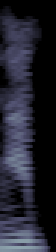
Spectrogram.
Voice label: "ngip1", taiwanese syllables

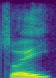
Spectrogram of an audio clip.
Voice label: "zuei9", taiwanese

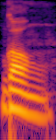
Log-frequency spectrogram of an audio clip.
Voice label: "ghong3", Taiwanese syllable

